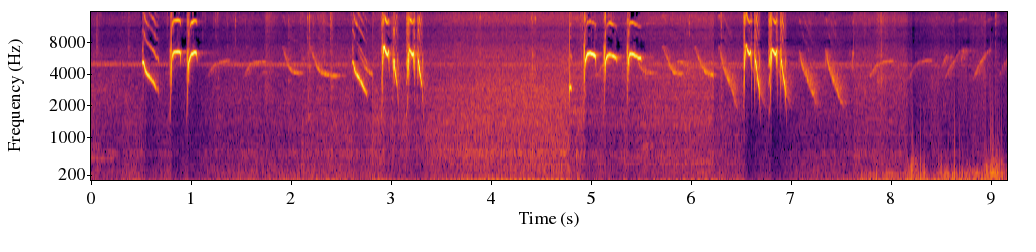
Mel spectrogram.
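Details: Cinereous tit in full song, its repertoire filled with prinia phrases, used as a lure to make other tits sing: bursts of high, sharp sweeping whistles and quick downslurred chirps in short clusters, with steady low rumble of traffic underneath.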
